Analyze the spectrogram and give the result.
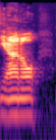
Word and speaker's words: Yanal: And yes, we know his first name, what it rhymes with, flannel. It's Yanal.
